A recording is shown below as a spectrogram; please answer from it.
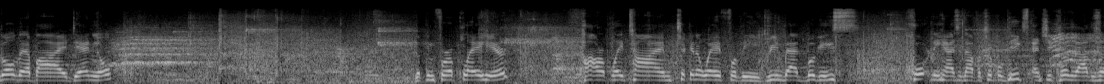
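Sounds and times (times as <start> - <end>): sneakers squeaking on floor: 1.2 - 6.6
hockey sticks and ball clacking: 1.2 - 11.0.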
